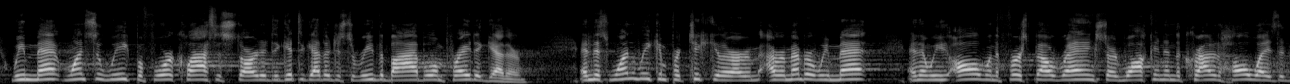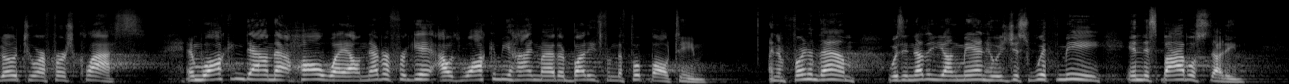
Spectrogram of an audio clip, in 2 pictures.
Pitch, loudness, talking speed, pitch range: 210 Hz, -22 LUFS, 205 wpm, 195-225 Hz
